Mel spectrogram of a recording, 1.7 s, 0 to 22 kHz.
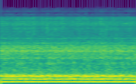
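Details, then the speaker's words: Craftsman Atlas 12-inch lathe countershaft after a rebuild with new thrust bearings, cover not yet on: a smooth, even hum with no grinding or humming noise, where the pulley had previously rubbed against the side. "right no more noise I figured that's what it was I me was just riding against you know the side he no we that weird grinding noise huming noise"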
